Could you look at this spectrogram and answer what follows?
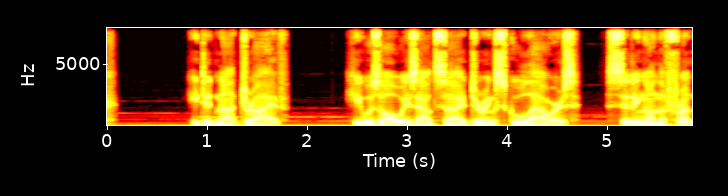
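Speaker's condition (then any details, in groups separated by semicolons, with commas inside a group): No condition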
